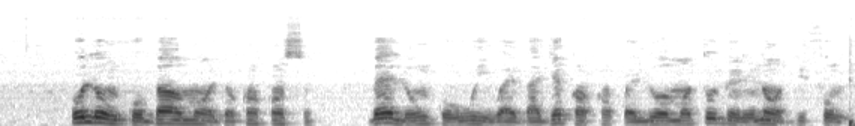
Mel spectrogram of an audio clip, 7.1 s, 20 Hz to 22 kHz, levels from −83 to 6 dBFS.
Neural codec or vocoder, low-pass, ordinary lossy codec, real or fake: none; 14.4 kHz; AAC, 64 kbps; real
